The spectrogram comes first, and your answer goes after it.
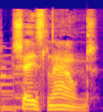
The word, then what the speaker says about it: chaise longue: word was shares long chaise lounge she said pronouncing it as all iowans perhaps all Americans did ashes long in those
